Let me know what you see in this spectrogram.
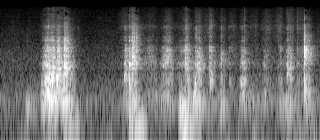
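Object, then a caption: Wax-coated scratch-art paper scraped with a wooden stylus. A wooden stylus scrapes the wax coating near the bottom of a flat scratch-art paper sheet in intermittent strokes. A long, bright, papery rasp is followed by a series of shorter, separate scratches with quiet gaps between them.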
